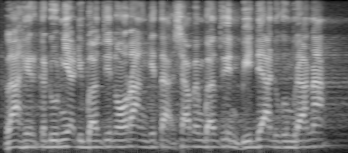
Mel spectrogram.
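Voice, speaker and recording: A male preacher with a Betawi accent, animated and full of jokes, who keeps turning to address his listeners directly. His voice sits at a middle pitch and carries a long hall echo. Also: fast talker. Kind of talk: humorous sermon. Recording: reverberant hall.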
